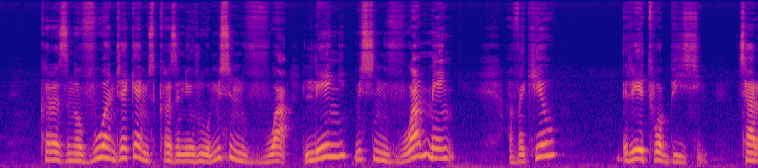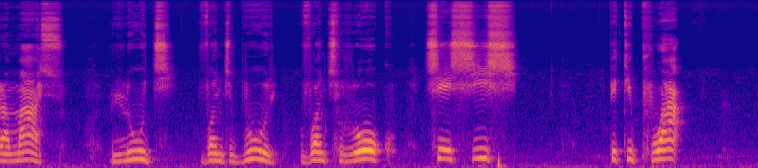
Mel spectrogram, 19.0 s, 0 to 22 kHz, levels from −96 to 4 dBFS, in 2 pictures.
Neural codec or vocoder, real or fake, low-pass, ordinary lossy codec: none; real; none; none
